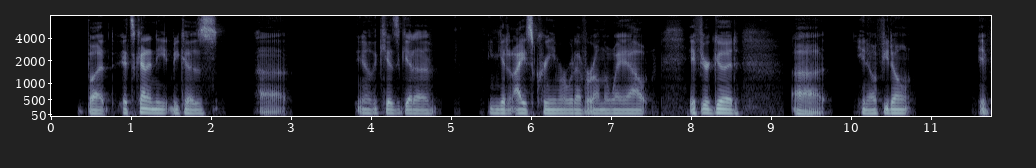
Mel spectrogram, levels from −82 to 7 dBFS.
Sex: male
